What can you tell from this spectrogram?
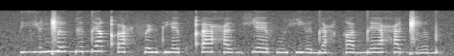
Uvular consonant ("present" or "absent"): present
